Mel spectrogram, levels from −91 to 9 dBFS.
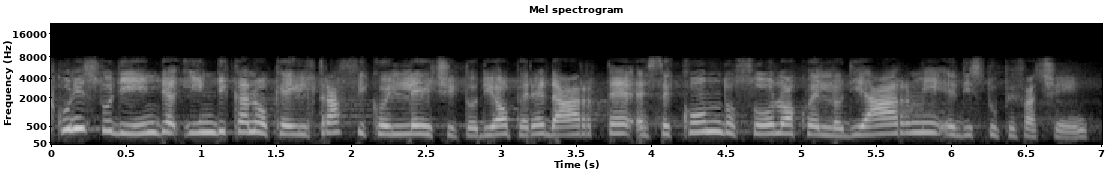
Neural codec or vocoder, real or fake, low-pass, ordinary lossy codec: none; real; none; none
